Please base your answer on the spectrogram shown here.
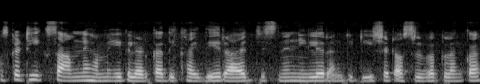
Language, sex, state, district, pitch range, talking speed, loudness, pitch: Hindi, female, Chhattisgarh, Bastar, 165-175 Hz, 250 wpm, -20 LUFS, 170 Hz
